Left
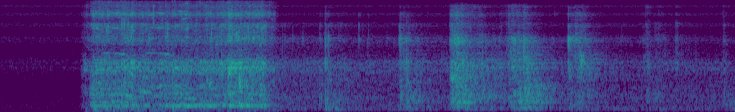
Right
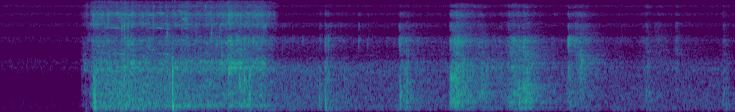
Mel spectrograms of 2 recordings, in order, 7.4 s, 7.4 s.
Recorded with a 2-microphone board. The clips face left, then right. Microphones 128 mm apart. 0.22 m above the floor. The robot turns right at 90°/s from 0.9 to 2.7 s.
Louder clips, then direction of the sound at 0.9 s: Right 4 dB; 70° right (ahead or behind).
